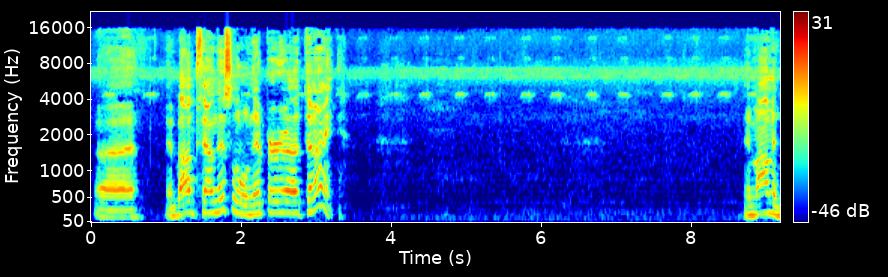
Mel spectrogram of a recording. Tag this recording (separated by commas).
Cricket, Insect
